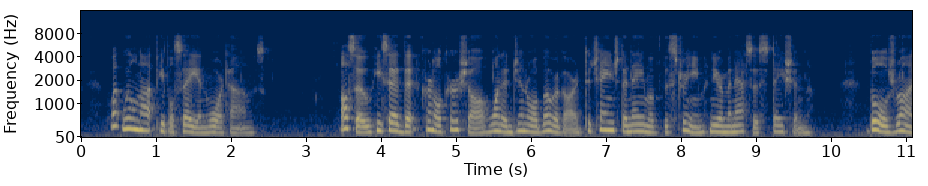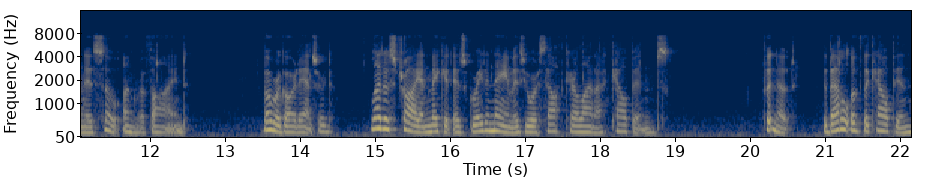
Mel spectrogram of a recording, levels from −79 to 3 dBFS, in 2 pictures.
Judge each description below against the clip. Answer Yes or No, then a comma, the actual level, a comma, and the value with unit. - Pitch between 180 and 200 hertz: Yes, medium, 185 Hz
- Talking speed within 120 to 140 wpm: Yes, slow, 135 wpm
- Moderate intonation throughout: Yes, average, 4.0 semitones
